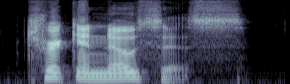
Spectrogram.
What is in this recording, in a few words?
"trichinosis", voice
